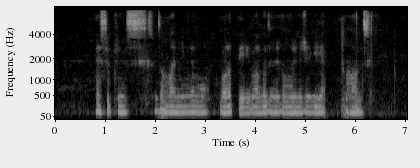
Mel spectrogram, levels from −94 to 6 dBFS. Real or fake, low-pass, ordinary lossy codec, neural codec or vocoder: fake; 7.2 kHz; MP3, 48 kbps; codec, 44.1 kHz, 2.6 kbps, SNAC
